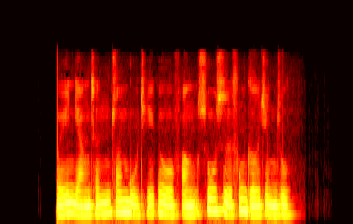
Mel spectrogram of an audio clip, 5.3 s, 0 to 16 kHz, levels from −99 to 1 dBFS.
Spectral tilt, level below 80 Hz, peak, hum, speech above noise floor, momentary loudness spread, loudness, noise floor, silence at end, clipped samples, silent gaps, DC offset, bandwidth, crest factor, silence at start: -8.5 dB/octave; -56 dBFS; -6 dBFS; none; 52 dB; 5 LU; -19 LUFS; -70 dBFS; 0.9 s; under 0.1%; none; under 0.1%; 7.2 kHz; 14 dB; 0.85 s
